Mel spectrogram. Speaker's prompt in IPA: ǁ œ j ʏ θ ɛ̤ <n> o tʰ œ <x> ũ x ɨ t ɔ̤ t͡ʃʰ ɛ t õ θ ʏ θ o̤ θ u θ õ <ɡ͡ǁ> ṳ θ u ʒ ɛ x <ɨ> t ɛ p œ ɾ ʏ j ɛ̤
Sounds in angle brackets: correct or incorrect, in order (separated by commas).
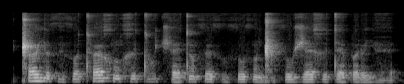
incorrect, correct, correct, correct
